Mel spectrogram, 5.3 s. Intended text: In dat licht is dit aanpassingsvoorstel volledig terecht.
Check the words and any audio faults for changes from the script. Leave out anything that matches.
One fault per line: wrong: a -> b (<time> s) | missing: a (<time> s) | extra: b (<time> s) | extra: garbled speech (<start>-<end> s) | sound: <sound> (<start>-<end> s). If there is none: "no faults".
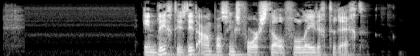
missing: dat (1.9 s)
